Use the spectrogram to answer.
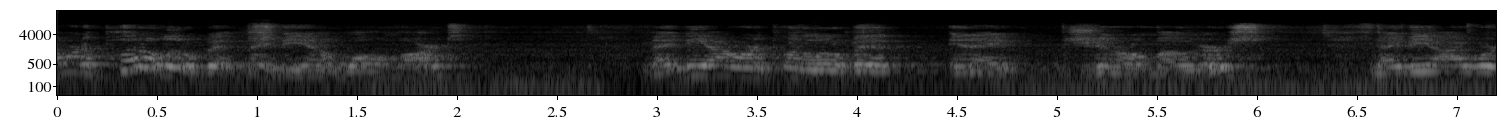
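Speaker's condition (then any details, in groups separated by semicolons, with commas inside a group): No condition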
